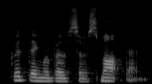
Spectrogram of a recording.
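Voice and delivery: low-pitched dry remark; deadpan, understated male character voice. A narrator's reading. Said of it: "he said dryly".

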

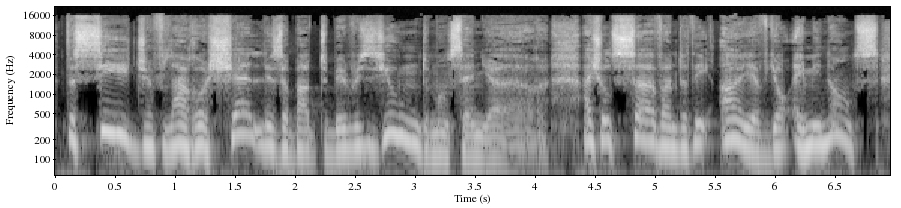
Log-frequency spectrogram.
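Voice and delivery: lightly voiced young guardsman, politely declining; D'Artagnan, deferential. A narrator's reading.

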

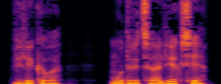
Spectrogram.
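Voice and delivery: startled rise in pitch; taken aback. A narrator's reading. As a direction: caught off guard, voice jumps up. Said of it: "опешил он".

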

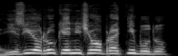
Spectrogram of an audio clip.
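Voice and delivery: high, loud, adamant refusal; categorical shout. A narrator's reading. Zhenka refuses to take anything from her, shouting. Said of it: "категорично закричал Женька".

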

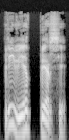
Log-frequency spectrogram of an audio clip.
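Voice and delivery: lightly amused hello; holding back laughter. A narrator's reading. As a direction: keep the giggle in. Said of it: "сдерживая смех".

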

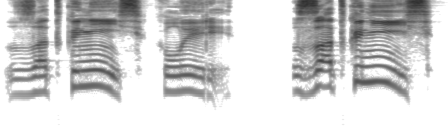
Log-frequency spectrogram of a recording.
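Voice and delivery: usual speaking voice

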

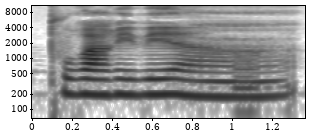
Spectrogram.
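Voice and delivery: ordinary talk

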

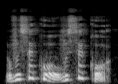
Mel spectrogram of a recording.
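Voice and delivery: fussy hens cackling in alarm; high clucky hen voices; hens clucking. A narrator's reading. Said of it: "кокали куры".

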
